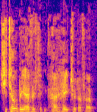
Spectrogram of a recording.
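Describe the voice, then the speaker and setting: Rich gent in a radio play, anguished, kinda husky, really emphatic. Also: male voice, a little high, animated, fast talker. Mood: anguished, confiding. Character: anguished, wealthy English gentleman haunted by loss.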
